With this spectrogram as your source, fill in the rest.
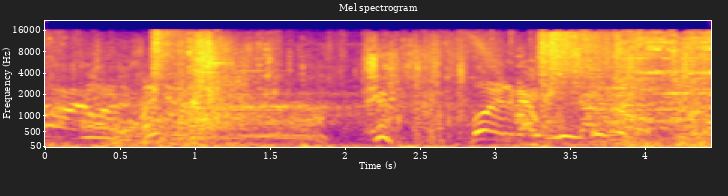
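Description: Ice shatters with a sharp crackling burst.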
